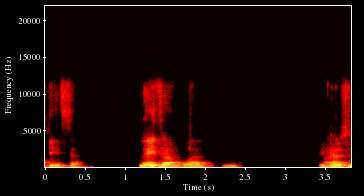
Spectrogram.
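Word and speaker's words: Lazear: Laser or Because it's a family name, it's difficult for me to know. uh-huh. Lazier.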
